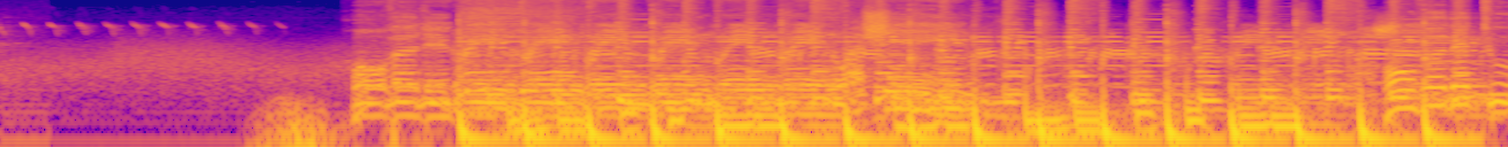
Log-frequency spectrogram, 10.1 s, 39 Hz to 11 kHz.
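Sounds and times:
speech: 2.3 - 3.8, 5.7 - 6.6
upbeat pop song with singer, drum beat and band backing: 2.3 - 10.0.

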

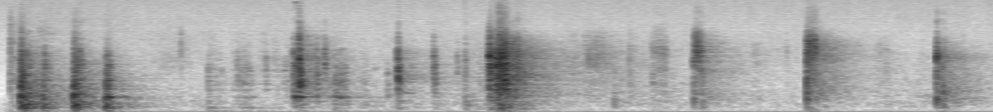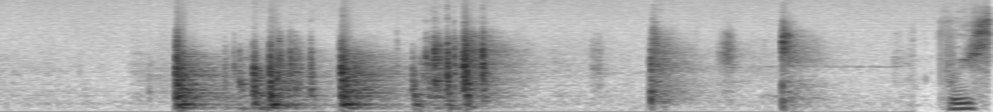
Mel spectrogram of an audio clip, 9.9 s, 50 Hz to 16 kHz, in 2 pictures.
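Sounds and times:
door clunking and rattling as it is handled and opened: 0.0 - 2.9, 5.9 - 7.6
speech: 9.7 - 9.9.

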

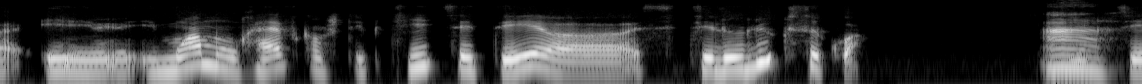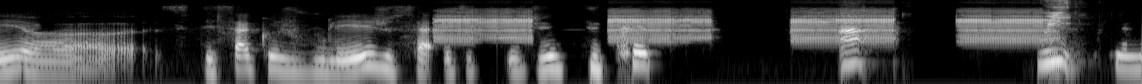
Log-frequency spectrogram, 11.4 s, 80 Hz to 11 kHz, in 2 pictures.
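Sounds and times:
speech: 0.0 - 4.4, 5.2 - 11.4
mobile phone ringing with harsh buzzing alarm-style ringtone: 7.9 - 11.1.

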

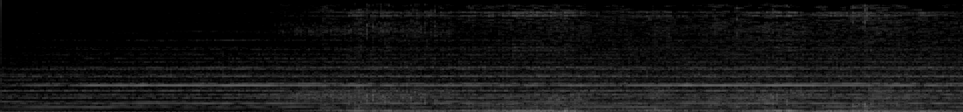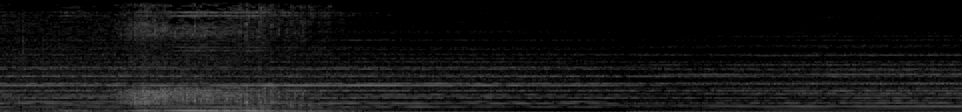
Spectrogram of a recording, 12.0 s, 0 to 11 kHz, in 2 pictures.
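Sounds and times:
steady droning background: 0.0 - 12.0
deep moaning cries of large long-horned furry beasts: 1.7 - 8.4.

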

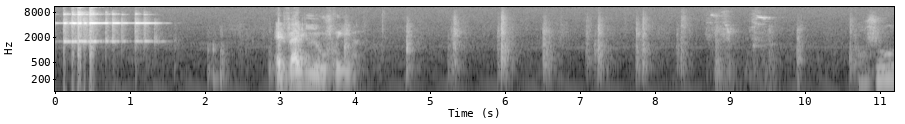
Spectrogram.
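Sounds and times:
doorbell ringing in bright high metallic dings: 0.0 - 1.6
speech: 2.9 - 4.1, 10.9 - 11.1.

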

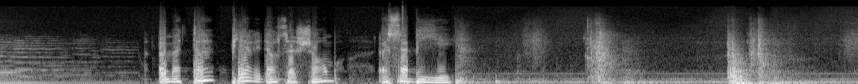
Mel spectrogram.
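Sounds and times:
speech: 1.7 - 4.8
bedroom door opening as someone walks in: 5.8 - 6.5, 7.3 - 8.0.

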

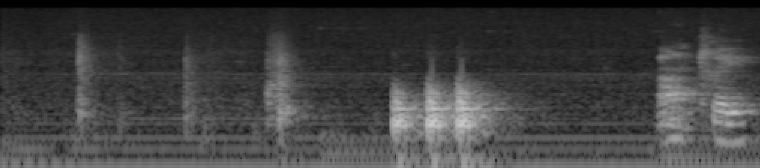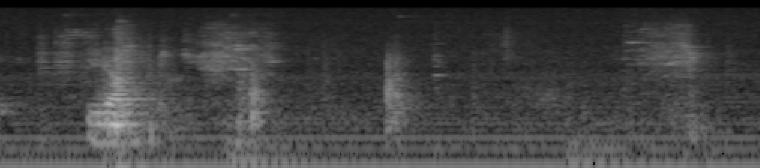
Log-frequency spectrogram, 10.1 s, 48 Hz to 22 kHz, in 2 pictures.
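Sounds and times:
knocking on a doctor's office door in a hospital: 2.6 - 3.4
speech: 4.7 - 6.2.

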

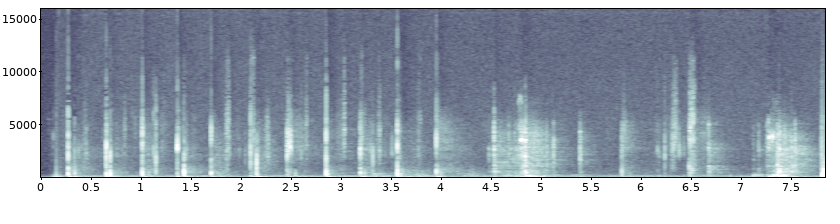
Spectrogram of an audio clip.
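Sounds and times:
footsteps thudding up a wooden staircase: 0.0 - 6.8
upstairs door creaking and knocking as it is opened: 4.5 - 5.3.

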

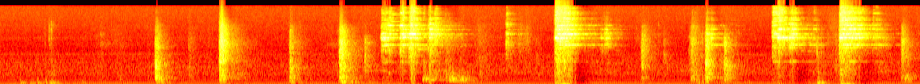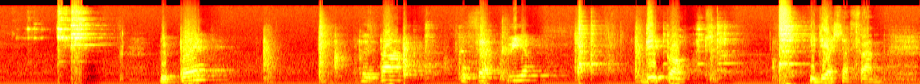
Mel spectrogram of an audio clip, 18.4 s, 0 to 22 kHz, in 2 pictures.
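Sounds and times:
dishes clinking and clattering as a table is set for dinner: 3.8 - 6.2, 7.0 - 10.3, 15.0 - 17.3
speech: 10.8 - 11.4, 12.8 - 14.6, 15.7 - 16.3, 17.3 - 18.3.

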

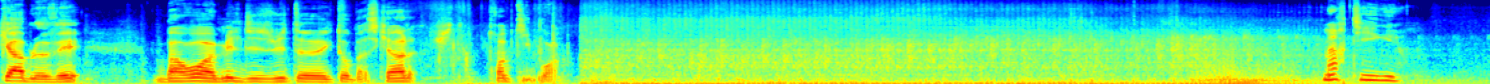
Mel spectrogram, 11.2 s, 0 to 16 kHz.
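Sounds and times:
speech: 0.0 - 4.6, 9.9 - 10.6
sailboat engine idling: 4.3 - 11.1.

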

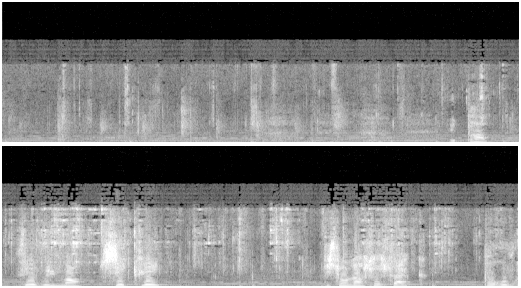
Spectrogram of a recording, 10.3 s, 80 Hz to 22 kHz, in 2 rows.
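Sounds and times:
quick running footsteps climbing a staircase to the top floor: 0.0 - 9.9
speech: 4.5 - 6.9, 8.4 - 9.4, 10.0 - 10.3.

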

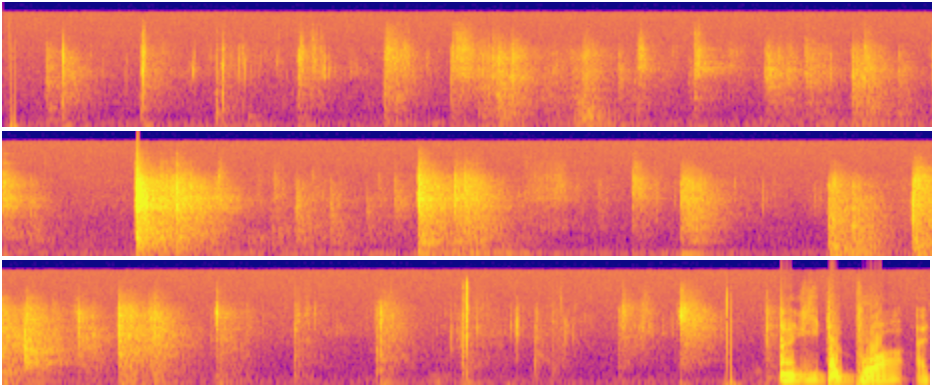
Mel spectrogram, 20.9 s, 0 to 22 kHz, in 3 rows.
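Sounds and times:
window shutters being pushed open with clattering knocks and scrapes: 3.1 - 11.0, 12.0 - 15.9
speech: 20.5 - 20.8.

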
